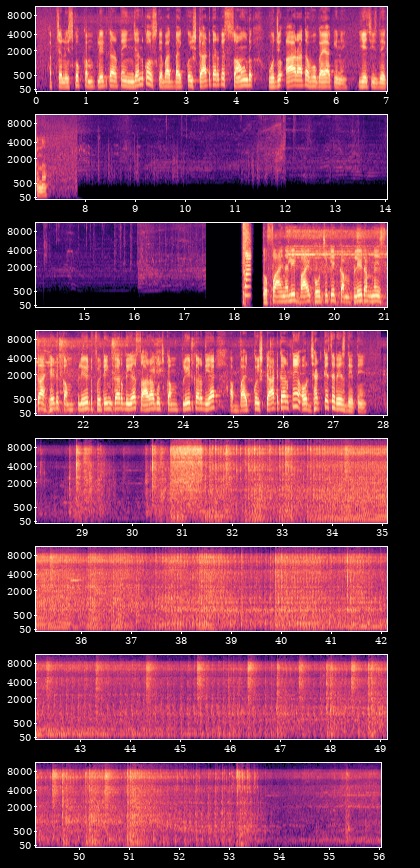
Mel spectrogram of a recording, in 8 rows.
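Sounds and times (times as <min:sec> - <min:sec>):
motorcycle engine revving: 0:30.4 - 0:56.0.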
